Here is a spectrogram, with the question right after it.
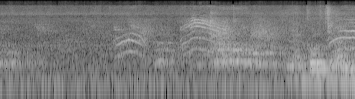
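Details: Two clear rising-then-falling mews from newborn kittens sleeping together after milk, the second louder and higher, followed by voices and clatter.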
